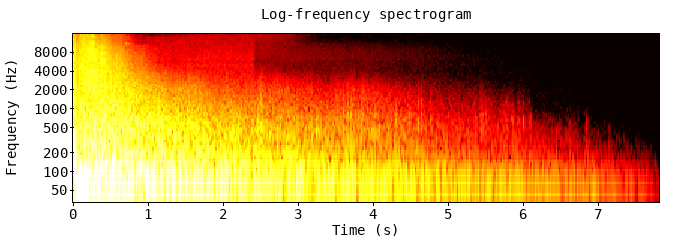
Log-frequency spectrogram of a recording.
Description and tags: A shotgun sound with more bass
